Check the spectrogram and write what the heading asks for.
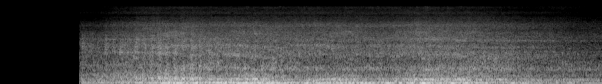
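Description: A train passing: a loud low rumble with a noisy hiss over it. It cuts in suddenly about a second in, after silence, and slowly eases off.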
